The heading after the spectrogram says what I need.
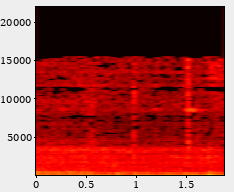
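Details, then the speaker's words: Old Toyota Avanza rolling at about 20 km/h in neutral, roar complaint at high speed: deep continuous rough drone already harsh at low speed; likely a worn propeller shaft centre bearing. "kecepatan rendah seperti ini suaranya sudah mengerikan Ya seperti ini"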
